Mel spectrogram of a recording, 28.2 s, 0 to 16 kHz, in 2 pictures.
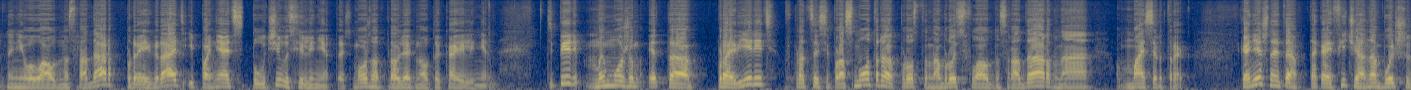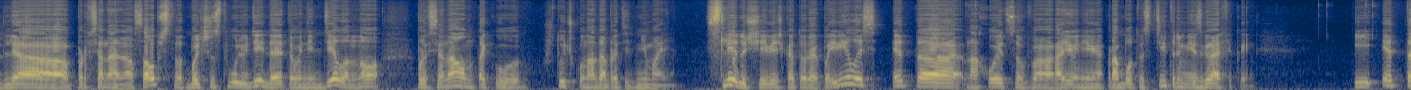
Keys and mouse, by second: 23.8 click, 27.3 click, 27.7 click.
